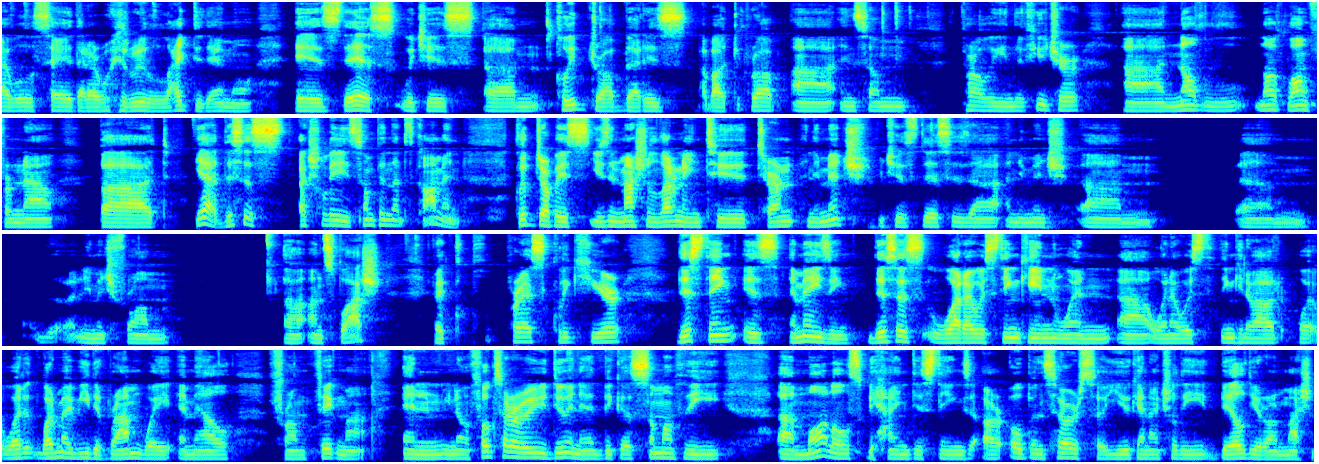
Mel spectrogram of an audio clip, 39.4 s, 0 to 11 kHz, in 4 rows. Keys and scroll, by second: 2.8 super+., 4.7 super+/, 7.0 shift+c, 7.2 l, 9.1 Return, 16.8 super+..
